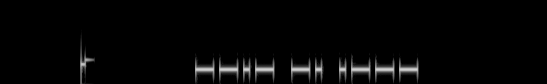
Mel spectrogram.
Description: Morse code, heard as a keyed tone, about 21 wpm, 700 Hz. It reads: QNJ
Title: USA Call Sign Postfixes - 3 Letters 20wpm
